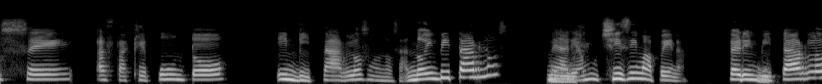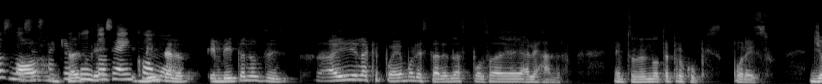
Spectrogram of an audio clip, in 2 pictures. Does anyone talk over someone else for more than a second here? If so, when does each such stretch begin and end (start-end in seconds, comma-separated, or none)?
8.4-10.1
